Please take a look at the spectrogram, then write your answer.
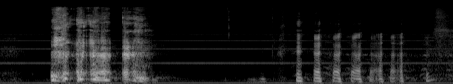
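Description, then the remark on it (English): A man giving a talk coughs to clear phlegm from his throat: three loud, harsh coughs and throat-clearing bursts in quick succession, then after a pause a rapid string of shorter, softer hacking sounds. No one speaks. “No, he just had phlegm in his throat.”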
